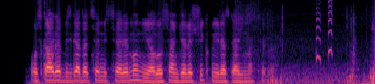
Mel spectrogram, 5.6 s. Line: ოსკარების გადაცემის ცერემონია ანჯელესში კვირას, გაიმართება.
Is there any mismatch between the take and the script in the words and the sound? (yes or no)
yes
